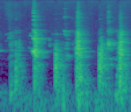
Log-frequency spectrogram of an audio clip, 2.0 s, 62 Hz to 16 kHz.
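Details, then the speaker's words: Honda CD 70 motorcycle rear fork: a sharp squeak about three times a second each time the bike is rocked; the silencer mount is rubbing the swingarm and needs spacing out. "यह देखें यह bike हिलाते हुए जो आवाज आ रही है"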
